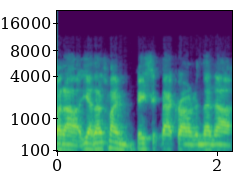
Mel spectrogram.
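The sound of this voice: A man speaks at a fairly quick pace with little pitch movement. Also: medium pitch for a man, fairly bright tone.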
